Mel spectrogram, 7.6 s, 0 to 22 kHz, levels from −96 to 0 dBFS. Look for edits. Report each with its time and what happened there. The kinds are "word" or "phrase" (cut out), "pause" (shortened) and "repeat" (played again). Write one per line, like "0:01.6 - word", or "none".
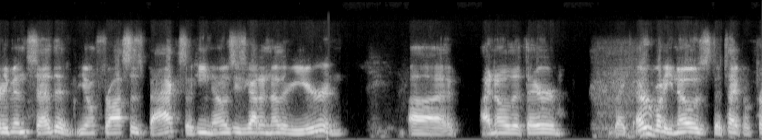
none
